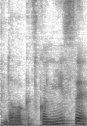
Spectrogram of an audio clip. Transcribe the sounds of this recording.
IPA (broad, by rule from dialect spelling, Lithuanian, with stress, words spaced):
dɐ ˈʋoː kɐt͡skoːˈnʲiːsɨ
